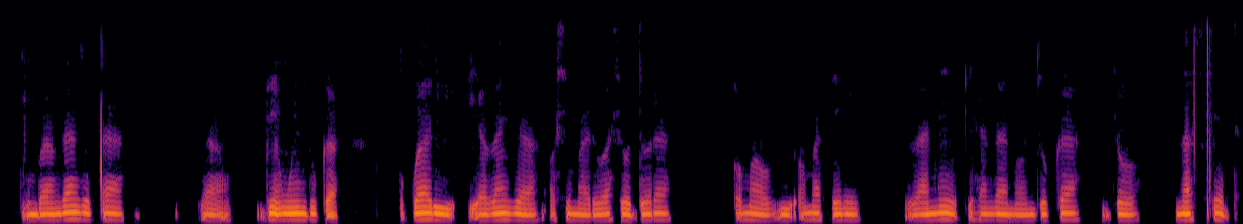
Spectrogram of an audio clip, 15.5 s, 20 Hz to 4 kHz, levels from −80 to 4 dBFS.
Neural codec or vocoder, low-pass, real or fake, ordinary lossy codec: none; 3.6 kHz; real; AAC, 32 kbps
